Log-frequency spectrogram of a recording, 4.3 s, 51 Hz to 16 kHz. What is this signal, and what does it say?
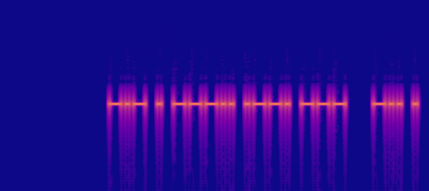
Morse code, heard as a keyed tone, about 30 wpm, 700 Hz. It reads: KE8PO DE
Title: USA Callsign DE Callsign - 5 Characters - 30wpm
